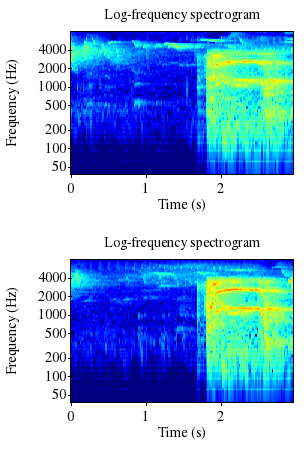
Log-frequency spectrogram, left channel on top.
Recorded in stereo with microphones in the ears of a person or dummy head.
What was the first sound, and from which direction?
A scream, 45° right (ahead or behind).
